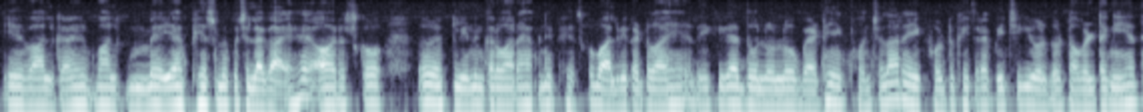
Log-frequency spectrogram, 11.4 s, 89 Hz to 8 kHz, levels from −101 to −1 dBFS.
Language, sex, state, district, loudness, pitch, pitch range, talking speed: Hindi, male, Uttar Pradesh, Jalaun, -18 LUFS, 120 Hz, 115-125 Hz, 230 wpm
